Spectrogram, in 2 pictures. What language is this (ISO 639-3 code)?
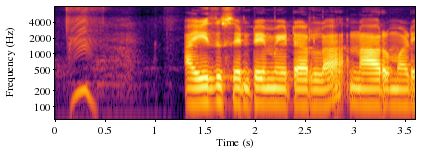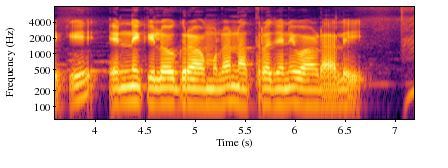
tel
